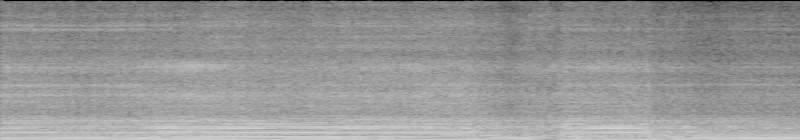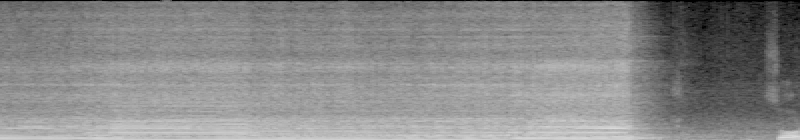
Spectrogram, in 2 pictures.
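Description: Robot-arm-mounted oscillating bone saw running at a steady pitch as it cuts through the knee bone for a total knee replacement, then cutting off suddenly about seven seconds in.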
